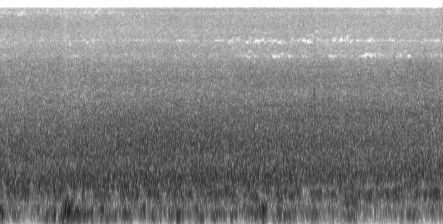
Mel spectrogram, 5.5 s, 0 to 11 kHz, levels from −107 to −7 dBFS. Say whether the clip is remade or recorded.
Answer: remade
